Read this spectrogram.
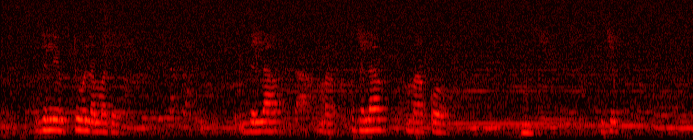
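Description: A young girl speaks calmly in short phrases, close by.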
